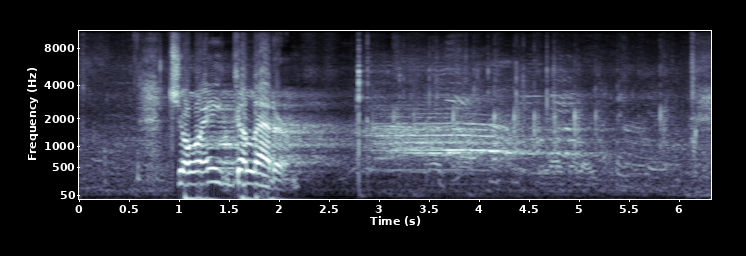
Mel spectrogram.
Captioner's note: applause and cheering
